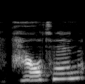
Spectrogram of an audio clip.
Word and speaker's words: Houghton: Well, just in case anyone doesn't know, Houghton, it's like H-O-W-T-O-N.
